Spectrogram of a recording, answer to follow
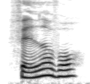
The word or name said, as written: fadervor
